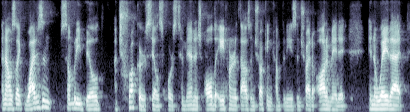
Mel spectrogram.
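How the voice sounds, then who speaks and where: His voice lowish and his tone steady, an Afghan founder in his forties talks at a fairly quick clip as a guest, telling his background story with many ums and uhs. The interview takes place over a video call, captured by a webcam in an office indoors.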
